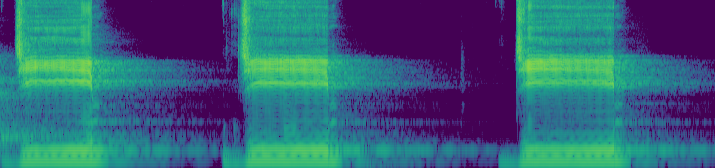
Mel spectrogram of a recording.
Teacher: जीम को अदा करने के लिए जबान का दरमियानी हिस्सा और मुंह का ऊपर वाला हिस्सा इस्तेमाल होता है।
